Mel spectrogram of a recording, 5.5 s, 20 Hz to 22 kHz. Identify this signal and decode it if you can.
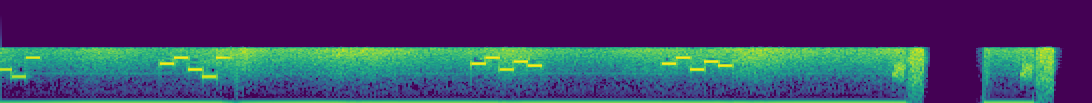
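Five-tone selective call (ZVEI), heard as quick runs of five tones, tones of about 70 ms. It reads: 88511 88597 88597
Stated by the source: Five-tone ZVEI selective call received on SDR.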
